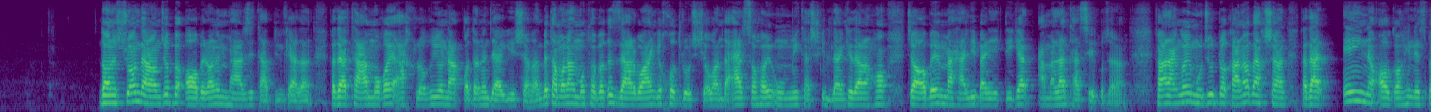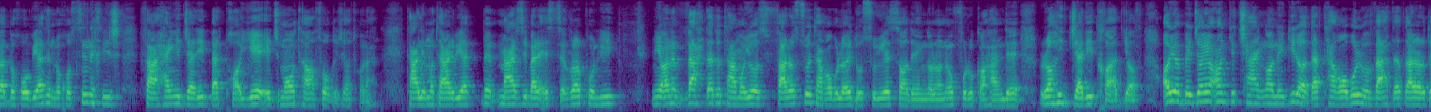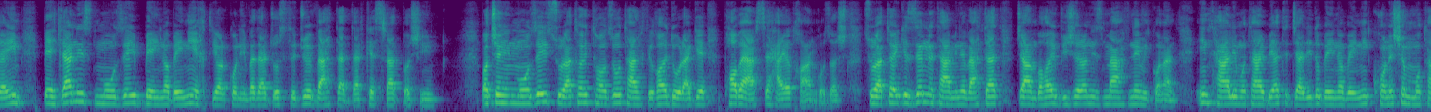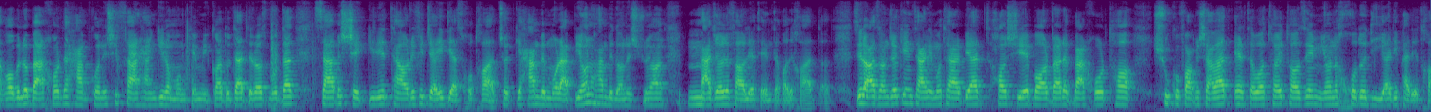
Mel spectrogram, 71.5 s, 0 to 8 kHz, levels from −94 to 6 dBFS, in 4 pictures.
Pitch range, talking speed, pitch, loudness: 130-150 Hz, 175 wpm, 140 Hz, -25 LUFS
